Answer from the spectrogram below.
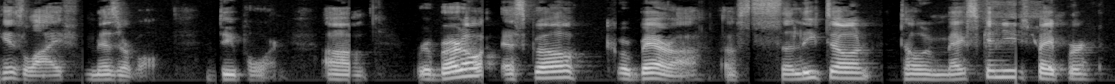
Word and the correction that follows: Saltillo: Did I say it right? – No, but you can go with it. How do I say it? How do you say it? – Roberto Esquivel Cabrera of Saltillo.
